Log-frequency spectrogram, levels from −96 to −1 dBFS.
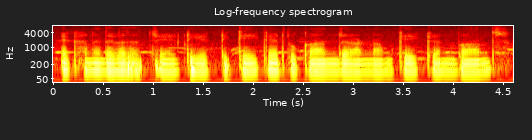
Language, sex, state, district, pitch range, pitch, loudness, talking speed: Bengali, female, Tripura, Unakoti, 100-110 Hz, 105 Hz, -18 LUFS, 170 wpm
